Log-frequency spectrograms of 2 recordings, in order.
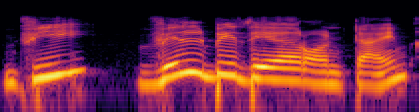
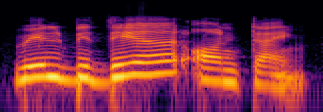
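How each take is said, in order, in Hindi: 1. यह दो अलग शब्दों की तरह बोला जाता है, "we will"। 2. यह एक ही शब्दांश में छोटा होकर बोला जाता है, "we'll"। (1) "अनकॉन्ट्रैक्टेड इसकी फॉर्म है" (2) "कॉन्ट्रैक्टेड फॉर्म है"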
